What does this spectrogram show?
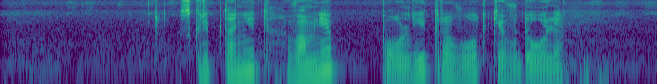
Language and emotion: Russian, sad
